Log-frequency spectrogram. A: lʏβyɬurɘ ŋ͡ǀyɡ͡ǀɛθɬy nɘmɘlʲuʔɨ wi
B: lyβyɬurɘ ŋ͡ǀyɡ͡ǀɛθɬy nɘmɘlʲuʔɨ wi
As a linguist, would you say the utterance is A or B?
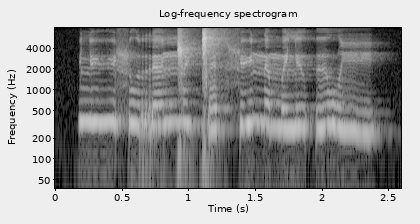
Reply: B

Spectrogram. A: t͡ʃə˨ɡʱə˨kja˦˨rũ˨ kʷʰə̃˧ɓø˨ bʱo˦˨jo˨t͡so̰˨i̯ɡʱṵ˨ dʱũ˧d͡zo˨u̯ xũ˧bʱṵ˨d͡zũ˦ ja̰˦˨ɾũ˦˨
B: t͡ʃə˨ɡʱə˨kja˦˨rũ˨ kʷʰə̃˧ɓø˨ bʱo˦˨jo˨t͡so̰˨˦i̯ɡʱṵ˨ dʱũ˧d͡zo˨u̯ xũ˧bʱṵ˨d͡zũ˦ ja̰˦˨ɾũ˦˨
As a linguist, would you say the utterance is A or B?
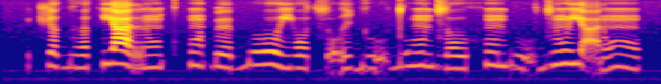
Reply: A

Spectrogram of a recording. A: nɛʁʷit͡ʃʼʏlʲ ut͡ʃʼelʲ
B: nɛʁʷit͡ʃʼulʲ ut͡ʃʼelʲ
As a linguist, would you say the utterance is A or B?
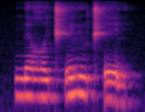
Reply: A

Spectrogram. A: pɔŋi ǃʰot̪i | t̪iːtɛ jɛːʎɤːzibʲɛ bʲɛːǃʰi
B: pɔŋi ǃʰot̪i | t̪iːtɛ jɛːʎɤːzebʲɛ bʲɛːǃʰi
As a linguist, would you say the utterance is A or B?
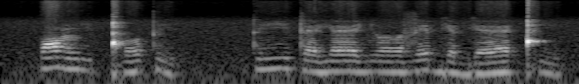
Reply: B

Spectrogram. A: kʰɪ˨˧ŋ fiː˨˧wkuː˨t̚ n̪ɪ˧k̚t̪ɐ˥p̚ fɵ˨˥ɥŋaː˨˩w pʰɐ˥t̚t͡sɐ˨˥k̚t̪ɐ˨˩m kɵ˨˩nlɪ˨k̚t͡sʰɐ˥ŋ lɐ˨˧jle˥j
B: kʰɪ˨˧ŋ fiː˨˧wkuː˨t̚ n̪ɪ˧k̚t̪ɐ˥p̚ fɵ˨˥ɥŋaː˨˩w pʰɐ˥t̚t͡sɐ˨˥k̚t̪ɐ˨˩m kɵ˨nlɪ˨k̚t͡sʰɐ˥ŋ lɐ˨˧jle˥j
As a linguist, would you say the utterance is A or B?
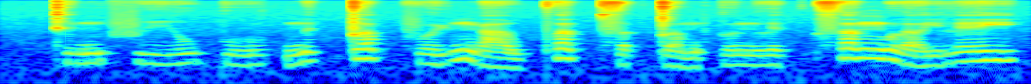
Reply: B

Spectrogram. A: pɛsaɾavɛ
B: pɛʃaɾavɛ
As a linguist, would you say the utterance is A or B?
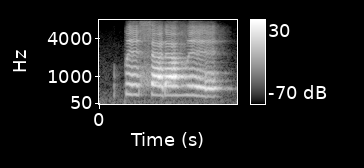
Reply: A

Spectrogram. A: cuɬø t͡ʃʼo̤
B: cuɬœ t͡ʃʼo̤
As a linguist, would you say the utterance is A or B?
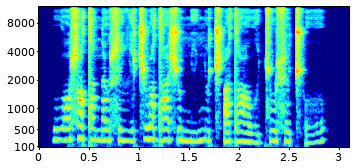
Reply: A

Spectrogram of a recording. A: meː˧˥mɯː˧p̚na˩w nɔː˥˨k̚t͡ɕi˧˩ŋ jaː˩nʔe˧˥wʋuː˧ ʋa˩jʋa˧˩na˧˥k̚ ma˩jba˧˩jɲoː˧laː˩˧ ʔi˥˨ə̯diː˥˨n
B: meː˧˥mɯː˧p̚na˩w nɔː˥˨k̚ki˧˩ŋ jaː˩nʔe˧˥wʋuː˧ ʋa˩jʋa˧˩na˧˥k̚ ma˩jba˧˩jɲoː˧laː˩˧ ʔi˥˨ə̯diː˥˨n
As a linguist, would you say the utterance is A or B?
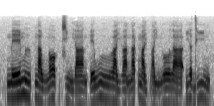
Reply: A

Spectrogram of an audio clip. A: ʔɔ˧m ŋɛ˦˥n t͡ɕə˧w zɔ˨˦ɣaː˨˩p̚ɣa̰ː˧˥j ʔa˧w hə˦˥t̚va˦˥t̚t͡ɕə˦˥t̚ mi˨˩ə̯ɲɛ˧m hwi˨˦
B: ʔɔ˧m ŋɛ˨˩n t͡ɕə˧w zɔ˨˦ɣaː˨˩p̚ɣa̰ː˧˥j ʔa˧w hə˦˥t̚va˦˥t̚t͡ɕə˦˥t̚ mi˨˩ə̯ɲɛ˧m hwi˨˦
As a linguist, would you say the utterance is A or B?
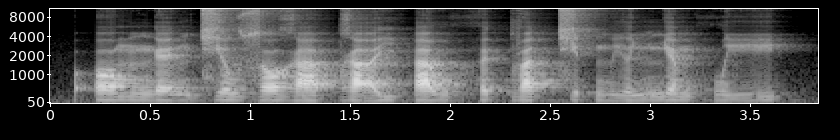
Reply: B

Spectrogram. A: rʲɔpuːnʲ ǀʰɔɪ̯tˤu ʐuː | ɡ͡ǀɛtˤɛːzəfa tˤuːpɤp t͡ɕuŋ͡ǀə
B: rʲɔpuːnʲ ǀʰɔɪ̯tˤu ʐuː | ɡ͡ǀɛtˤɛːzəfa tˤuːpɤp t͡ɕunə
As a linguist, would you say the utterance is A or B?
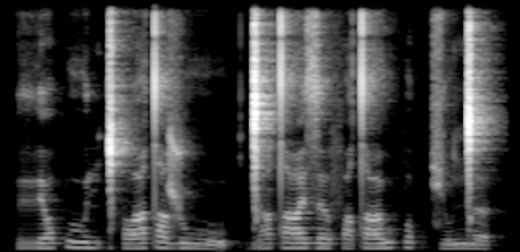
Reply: A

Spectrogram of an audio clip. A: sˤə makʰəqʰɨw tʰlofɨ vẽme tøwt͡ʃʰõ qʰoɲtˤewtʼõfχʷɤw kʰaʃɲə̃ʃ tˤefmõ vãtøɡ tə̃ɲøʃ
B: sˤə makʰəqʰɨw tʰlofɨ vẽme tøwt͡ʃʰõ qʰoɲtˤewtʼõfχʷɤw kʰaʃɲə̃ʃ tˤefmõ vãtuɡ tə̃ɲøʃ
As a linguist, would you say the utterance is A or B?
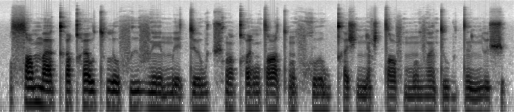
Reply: B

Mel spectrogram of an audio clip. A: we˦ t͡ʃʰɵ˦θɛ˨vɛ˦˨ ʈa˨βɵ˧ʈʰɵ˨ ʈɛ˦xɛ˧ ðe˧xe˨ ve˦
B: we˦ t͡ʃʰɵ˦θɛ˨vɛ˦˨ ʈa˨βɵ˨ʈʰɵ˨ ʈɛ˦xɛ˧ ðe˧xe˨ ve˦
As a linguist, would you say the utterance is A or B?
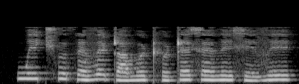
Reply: A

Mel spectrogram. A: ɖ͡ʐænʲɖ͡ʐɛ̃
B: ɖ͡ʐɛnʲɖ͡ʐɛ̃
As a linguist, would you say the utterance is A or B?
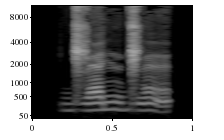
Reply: A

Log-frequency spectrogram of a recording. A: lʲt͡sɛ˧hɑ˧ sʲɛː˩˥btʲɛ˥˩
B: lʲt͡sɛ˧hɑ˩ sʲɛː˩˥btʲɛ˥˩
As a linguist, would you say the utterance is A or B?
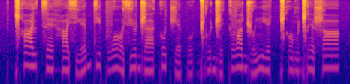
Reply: A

